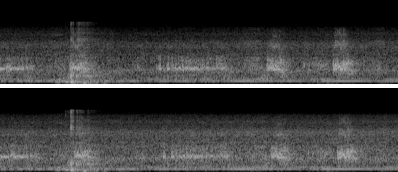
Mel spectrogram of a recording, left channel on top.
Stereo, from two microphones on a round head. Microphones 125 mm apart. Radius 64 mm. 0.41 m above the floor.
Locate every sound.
0.6 s scissors: 75° right (ahead or behind), 6.5 m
